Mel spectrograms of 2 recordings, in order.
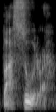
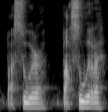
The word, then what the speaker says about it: Basura: the Trash King, Rey Basura. Basura. I'm used to saying basura, but it's basura if you don't know how to say it in Spanish.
